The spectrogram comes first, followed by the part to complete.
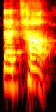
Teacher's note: Here first ta is alpa prana, second tha is mahaprana.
